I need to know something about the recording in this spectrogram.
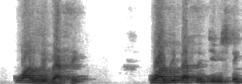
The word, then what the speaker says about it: quasi: কথাটা কি? কোয়াজি, প্রোনাউন্সিয়েশনটা ঠিক করতে হবে, নট কোয়াসি, কোয়াসি নয়, ভুল উচ্চারণ, কোয়াজি, কোয়াজি প্যাসিভ।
